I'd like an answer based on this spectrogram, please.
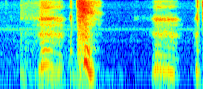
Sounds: Sneeze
